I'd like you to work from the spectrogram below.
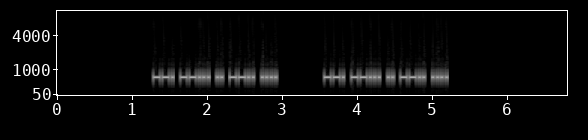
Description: Morse code, heard as a keyed tone, about 40 wpm, 700 Hz. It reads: G7IZH G7IZH
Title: DXCC-100 Call Signs - 5 Characters - Repeated 2x - 40wpm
